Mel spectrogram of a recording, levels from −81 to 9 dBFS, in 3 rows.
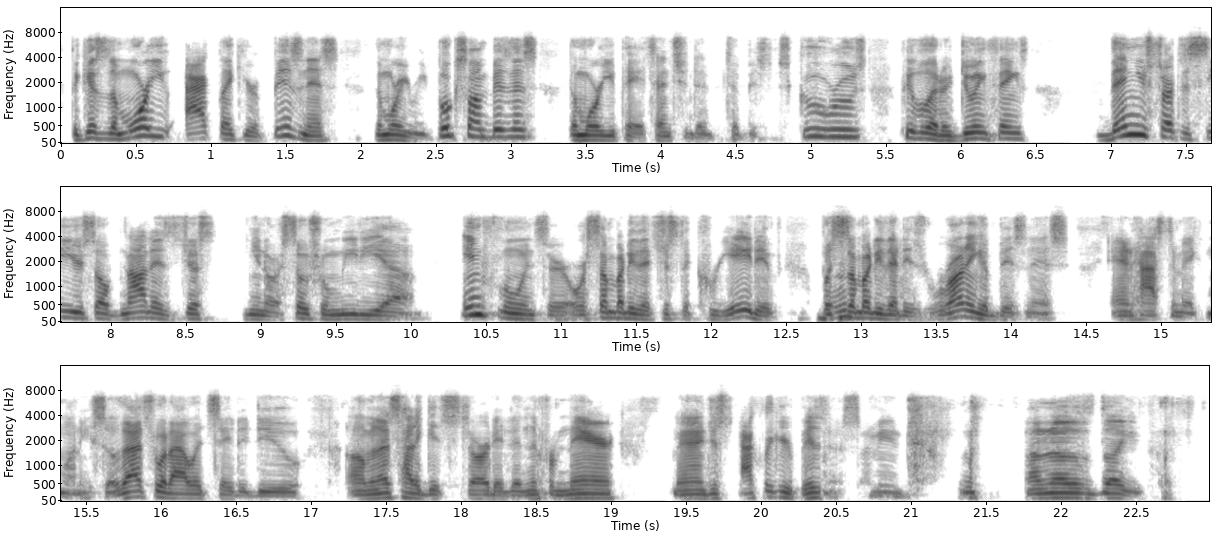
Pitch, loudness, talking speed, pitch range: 125 Hz, -22 LUFS, 245 wpm, 115-155 Hz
